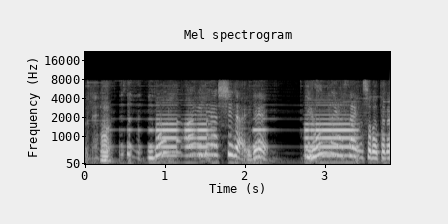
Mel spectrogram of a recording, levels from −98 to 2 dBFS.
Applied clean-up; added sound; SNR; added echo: neural mask model RNNoise.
